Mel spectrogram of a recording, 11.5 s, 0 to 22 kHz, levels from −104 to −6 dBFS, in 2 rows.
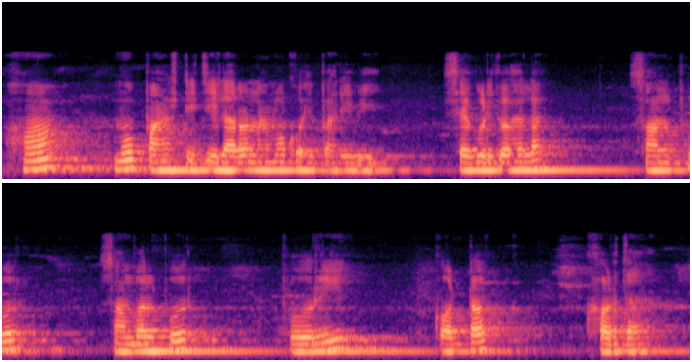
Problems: none marked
